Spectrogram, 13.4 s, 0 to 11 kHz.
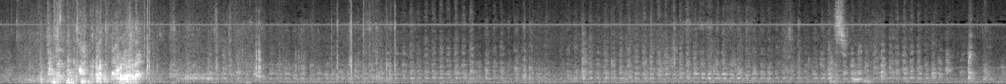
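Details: Jasper, a Jack Russell Terrier just over three, panting with tongue out indoors in Lenexa, Johnson County, Kansas, late February 2011; a loud rustling burst first, then quick, fairly steady breathy pants, nearly four per second.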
